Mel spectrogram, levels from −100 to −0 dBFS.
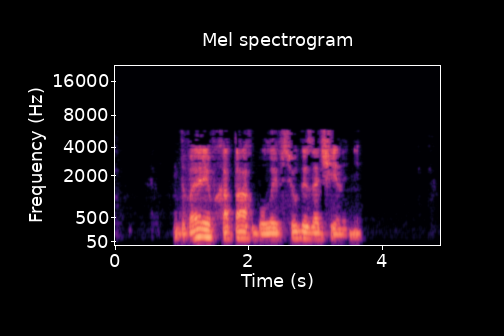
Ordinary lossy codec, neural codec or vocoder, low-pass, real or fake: MP3, 24 kbps; none; 7.2 kHz; real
